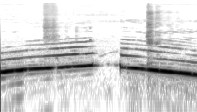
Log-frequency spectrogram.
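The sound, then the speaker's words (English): A voice imitating the crowd's 'woo' after a home run in a Ken Griffey Jr. baseball video game: two long, loud, sustained woos, the first drawn out and slowly rising, the second starting higher and sliding down. “you know exactly how far the home run is, depending on how high the woos go.”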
